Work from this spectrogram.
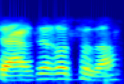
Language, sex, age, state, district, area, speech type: Telugu, male, 18-30, Telangana, Medchal, urban, conversation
